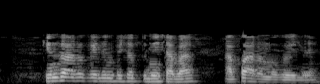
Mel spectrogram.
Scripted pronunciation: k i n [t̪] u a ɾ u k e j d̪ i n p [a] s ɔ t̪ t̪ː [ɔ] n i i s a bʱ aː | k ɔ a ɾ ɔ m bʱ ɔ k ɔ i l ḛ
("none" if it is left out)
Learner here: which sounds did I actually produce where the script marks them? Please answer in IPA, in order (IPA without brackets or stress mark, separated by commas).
t̪, i, u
